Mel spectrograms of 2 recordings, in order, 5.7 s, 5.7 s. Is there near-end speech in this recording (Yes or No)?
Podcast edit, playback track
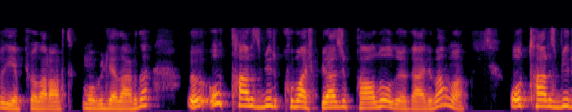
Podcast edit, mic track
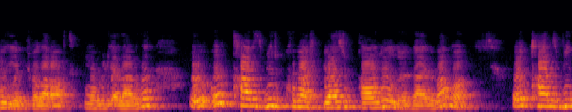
No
